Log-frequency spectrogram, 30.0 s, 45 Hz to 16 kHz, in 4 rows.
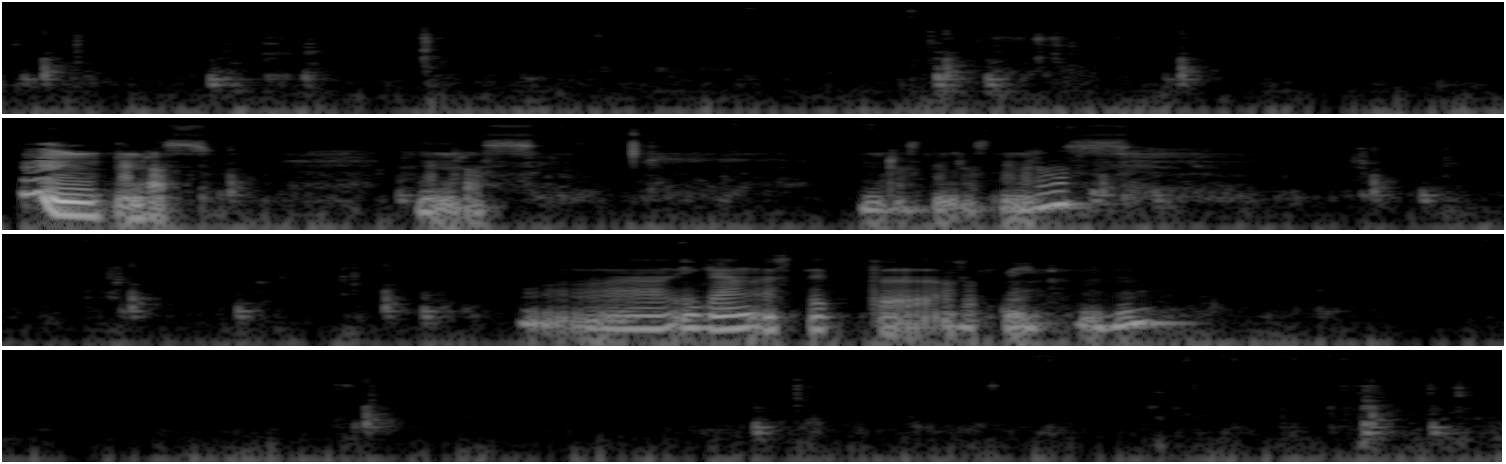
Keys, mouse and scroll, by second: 0.2 alt+middle click, 1.3-1.9 scroll up 1, 1.9 scroll down 1, 2.1 p, 2.6-3.7 scroll down 1, 3.7 click, 4.7 alt+middle click, 5.2 F4, 5.8 scroll down 1, 5.9 alt+middle click, 7.9-8.6 scroll up 1, 8.6 alt+middle click, 9.8 F4, 10.2 click, 13.0 alt+middle click, 13.9 ctrl+click, 14.3 alt+middle click, 15.0 ctrl+click, 15.6 alt+middle click, 17.4 scroll up 1, 18.3 click, 18.6-20.2 alt+middle drag, 20.2 1, 20.7-24.3 drag, 24.3-27.7 alt+middle drag, 27.7 click, 28.4 ctrl+click, 29.3 alt+middle click, 29.9 ctrl+click.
